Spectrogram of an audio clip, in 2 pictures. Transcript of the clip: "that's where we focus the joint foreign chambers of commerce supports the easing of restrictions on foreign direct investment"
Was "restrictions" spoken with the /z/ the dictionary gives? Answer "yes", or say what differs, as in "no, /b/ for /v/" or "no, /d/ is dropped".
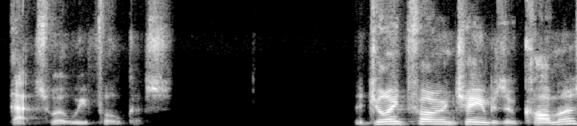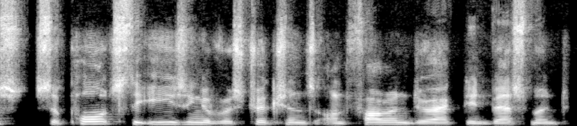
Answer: yes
